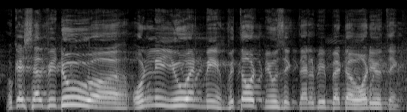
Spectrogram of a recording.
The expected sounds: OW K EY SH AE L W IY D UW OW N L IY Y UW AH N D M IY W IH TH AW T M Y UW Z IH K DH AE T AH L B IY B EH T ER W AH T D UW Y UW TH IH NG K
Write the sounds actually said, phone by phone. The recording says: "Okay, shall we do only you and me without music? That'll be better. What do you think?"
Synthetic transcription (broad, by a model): OW K EY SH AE L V IY D UW OW N L IY Y UW AH N D M IY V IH T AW T M Y UW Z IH K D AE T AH L B IY B EH T ER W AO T D UW Y UW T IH NG K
